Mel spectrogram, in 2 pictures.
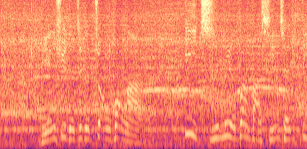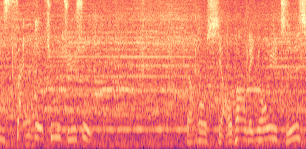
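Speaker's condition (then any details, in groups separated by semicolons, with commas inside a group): No condition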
